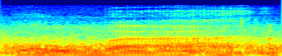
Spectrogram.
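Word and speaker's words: عمر: Ain mim ro, kalau enggak ada wawunya cara bacanya Umar. Kalau ada wawunya Amru ya. Bukan Amr juga ya.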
